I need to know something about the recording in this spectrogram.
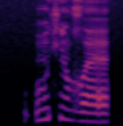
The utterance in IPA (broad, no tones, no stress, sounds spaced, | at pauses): ʔ ũ ç ĩ ʁʷ æ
